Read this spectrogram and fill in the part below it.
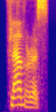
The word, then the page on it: flavorous: Indian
